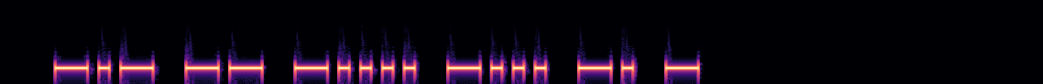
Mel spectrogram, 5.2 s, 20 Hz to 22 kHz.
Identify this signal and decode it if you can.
Morse code, heard as a keyed tone, about 23 wpm, 700 Hz. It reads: KM6BNT
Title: USA Call Signs - 6 Characters - Repeated 2x - 22wpm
